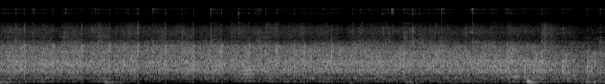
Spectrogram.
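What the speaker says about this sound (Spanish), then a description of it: "Un aplauso, por favor, a los panelistas de este" Audience at a cybersecurity forum applauds the panelists in a sustained, even burst of clapping that fills the room, steady and fairly loud from start to finish with no speech over it.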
